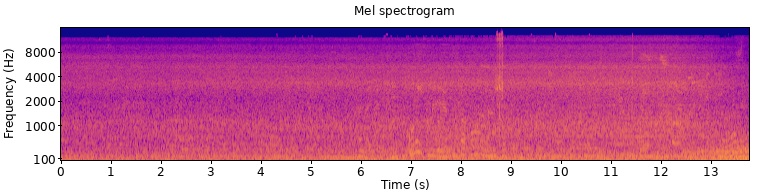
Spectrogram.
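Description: A train rumbles into the station, drawing closer and louder.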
